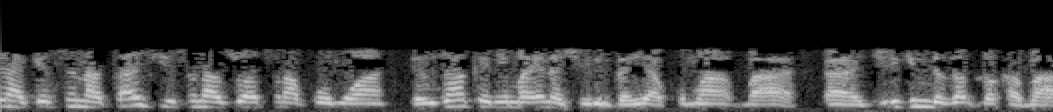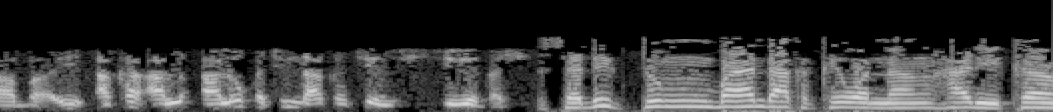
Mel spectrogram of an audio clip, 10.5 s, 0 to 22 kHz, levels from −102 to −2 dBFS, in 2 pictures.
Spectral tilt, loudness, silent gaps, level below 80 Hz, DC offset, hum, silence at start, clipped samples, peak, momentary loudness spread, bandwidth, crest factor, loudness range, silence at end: -5 dB/octave; -27 LUFS; none; -60 dBFS; under 0.1%; none; 0 s; under 0.1%; -10 dBFS; 5 LU; 5.6 kHz; 16 dB; 2 LU; 0 s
